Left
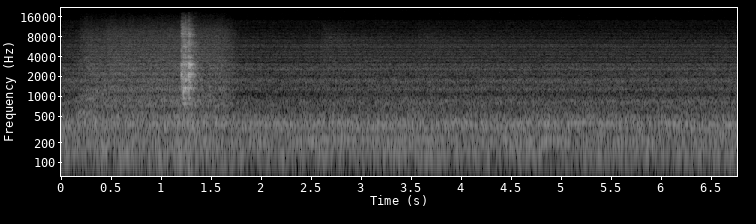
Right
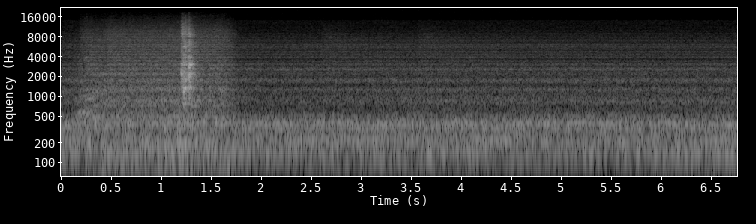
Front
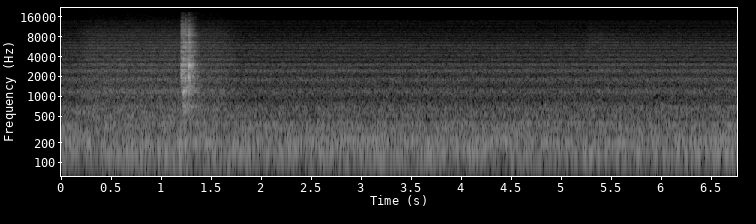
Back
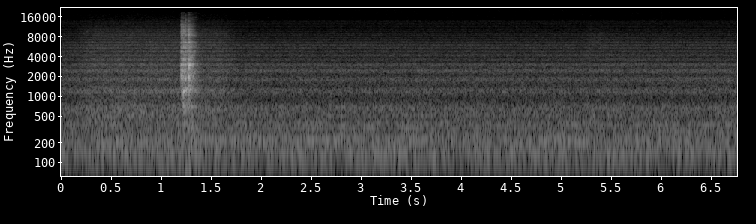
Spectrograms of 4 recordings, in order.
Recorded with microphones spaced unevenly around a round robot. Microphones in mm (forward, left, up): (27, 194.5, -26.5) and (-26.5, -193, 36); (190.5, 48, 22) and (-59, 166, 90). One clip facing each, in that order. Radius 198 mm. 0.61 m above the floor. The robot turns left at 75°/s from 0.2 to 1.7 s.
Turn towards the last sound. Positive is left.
turn(degrees=125)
